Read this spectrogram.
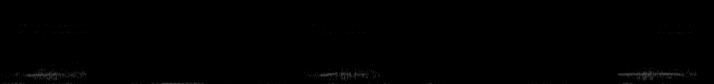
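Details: A sleeping dog snores in three regular bursts, about 20 a minute, each with a faint whistling tone, with quiet breathing between; ordinary snoring.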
